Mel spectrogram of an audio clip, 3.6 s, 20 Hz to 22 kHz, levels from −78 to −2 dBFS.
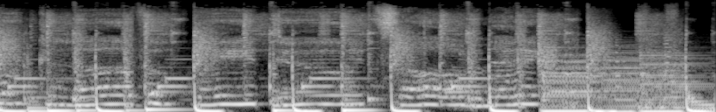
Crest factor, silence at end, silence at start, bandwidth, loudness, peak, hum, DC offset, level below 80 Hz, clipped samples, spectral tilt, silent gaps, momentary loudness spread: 10 dB; 0 s; 0 s; 18 kHz; -12 LUFS; 0 dBFS; none; under 0.1%; -12 dBFS; under 0.1%; -5 dB/octave; none; 2 LU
